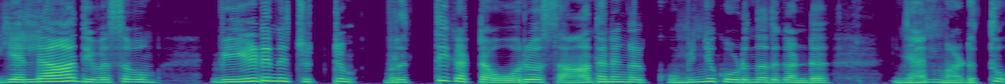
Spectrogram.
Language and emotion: Malayalam, disgusted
